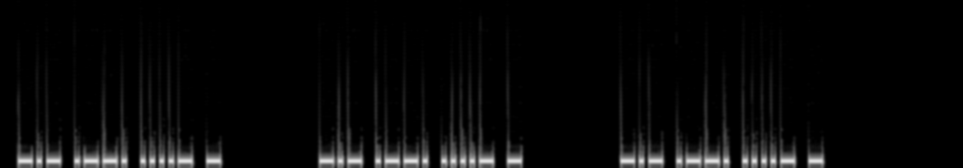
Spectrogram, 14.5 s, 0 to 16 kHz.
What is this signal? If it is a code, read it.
Morse code, heard as a keyed tone, about 17 wpm, 700 Hz. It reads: KP4T KP4T KP4T
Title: DXCC-100 Call Signs - 4 Characters - Repeated 3x - 17wpm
